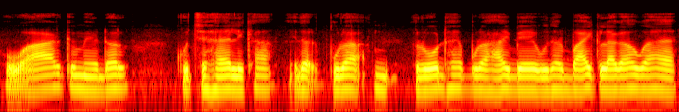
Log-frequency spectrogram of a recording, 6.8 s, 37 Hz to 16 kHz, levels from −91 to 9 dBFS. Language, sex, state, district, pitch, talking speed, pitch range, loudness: Hindi, male, Bihar, Vaishali, 130 Hz, 150 wpm, 130-135 Hz, -15 LUFS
